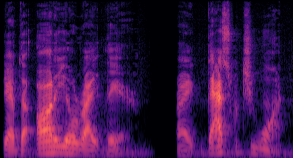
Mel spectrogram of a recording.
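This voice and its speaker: A man's voice: on the low side, moderate pace, sharp tone. A middle-aged man giving a casual, step-by-step music production tutorial, emphatic and repeating his key phrases.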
